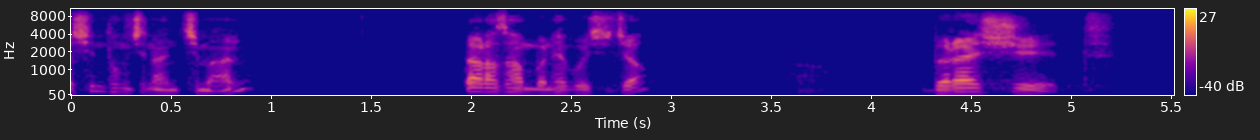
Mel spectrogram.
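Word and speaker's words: בְּרֵאשִׁית: 제가 발음이 별로 신통치 않지만 따라서 한번 해보시죠. 베레시트, 뭐 쉽게 그냥 베레시트, 바라, 엘로힘.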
